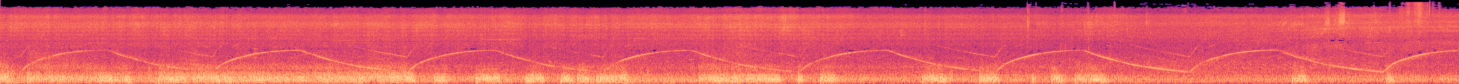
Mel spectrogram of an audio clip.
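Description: Emergency vehicle siren wailing: a slow rise to a high pitch and a longer fall, repeating about every four seconds, over an irregular low rumble.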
